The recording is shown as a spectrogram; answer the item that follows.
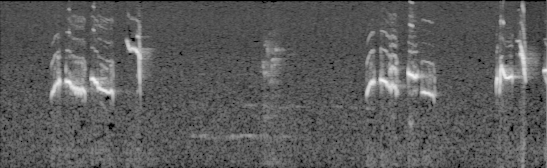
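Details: Orange-headed thrush song played as a lure for a bird that has stopped singing: bright whistled phrases with slurred, warbling notes, delivered in bursts separated by short pauses, with faint scratchy notes between.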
